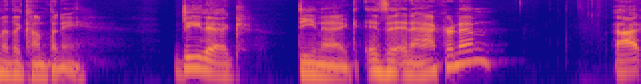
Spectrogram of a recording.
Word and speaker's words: DNEG: you say the name of the company deeg deeg is it an acronym uh it used to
